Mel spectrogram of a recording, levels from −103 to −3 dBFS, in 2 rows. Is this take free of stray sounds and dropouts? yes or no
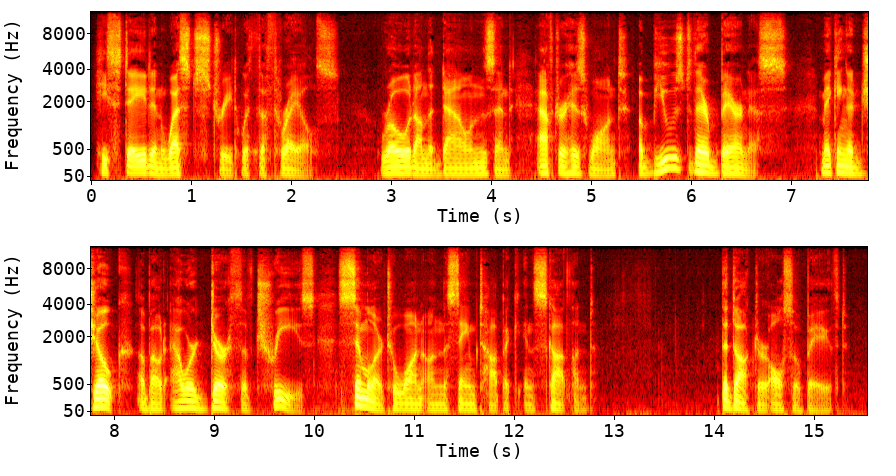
yes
